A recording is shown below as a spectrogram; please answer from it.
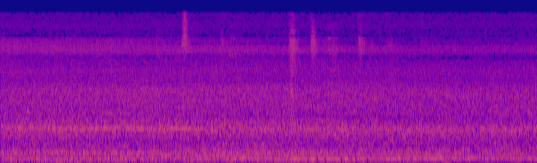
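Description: Steady low mechanical hum with a constant background rush, like shop machinery or ventilation running, and a few faint ticks in the middle.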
